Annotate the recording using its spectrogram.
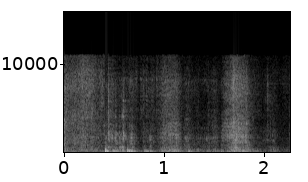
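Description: Handling noise from a string trimmer's plastic throttle handle and engine housing: rubbing and rustling, with a sharp knock about half a second in and a louder rustle near the end, as the freshly reassembled throttle trigger is worked to check it.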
